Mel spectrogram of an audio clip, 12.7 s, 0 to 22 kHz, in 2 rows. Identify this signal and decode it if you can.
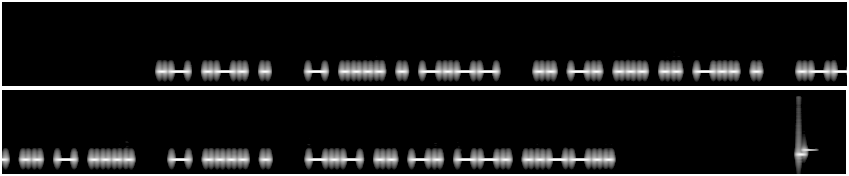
Morse code, heard as a keyed tone, about 28 wpm, 700 Hz. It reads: ARE THEY INSIDE WITH THE KING?
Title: Sentences from Top 1000 Words - Review Part 6 - 28wpm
